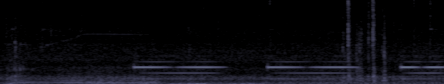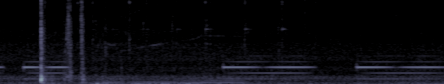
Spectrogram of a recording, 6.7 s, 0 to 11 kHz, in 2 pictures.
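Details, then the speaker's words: 2005 Ford Escape after fuel filter install, battery being charged: key cycled several times, each giving about a one-second steady fuel pump hum over the dash chime; normal priming to build pressure. "Roll the key over a few times to let the pump get all pressured up."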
